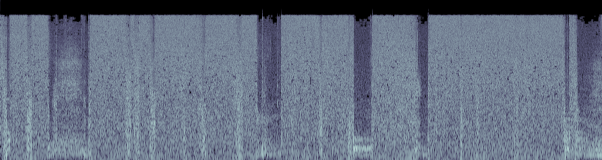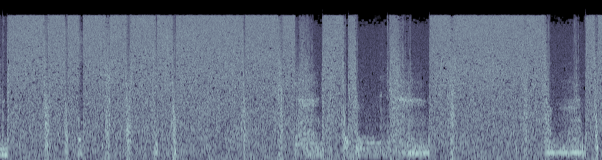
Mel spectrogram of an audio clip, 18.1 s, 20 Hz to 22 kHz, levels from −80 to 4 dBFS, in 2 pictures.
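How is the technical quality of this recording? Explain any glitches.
Poor: loud white noise runs from start to finish, harsh and broadband on the louder speech. The fault is samples built from the wrong bytes. The reader has assembled each sample incorrectly, whether offset by a byte, with the byte order swapped or with a mismatched alignment. That pushes the rapidly changing low-order bits into the most significant position, so every value becomes essentially random, high-level noise wherever the original signal carries any energy.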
